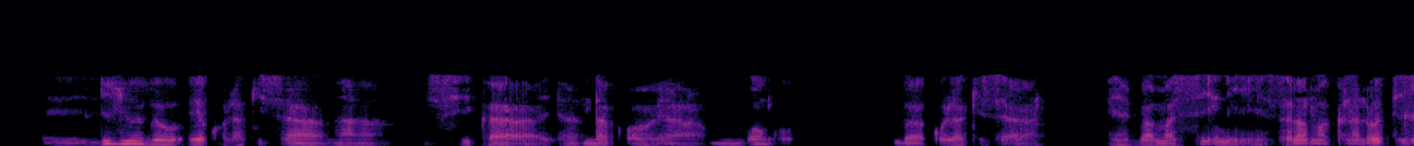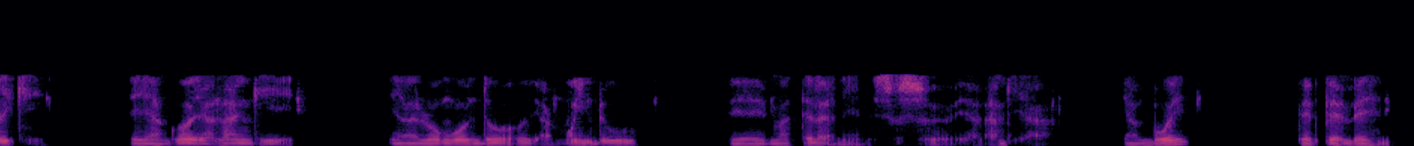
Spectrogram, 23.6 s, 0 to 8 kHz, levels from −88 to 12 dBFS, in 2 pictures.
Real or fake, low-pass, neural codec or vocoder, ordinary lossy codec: fake; 7.2 kHz; codec, 16 kHz, 2 kbps, FunCodec, trained on LibriTTS, 25 frames a second; AAC, 16 kbps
